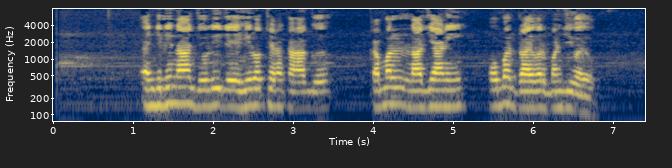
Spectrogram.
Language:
Sindhi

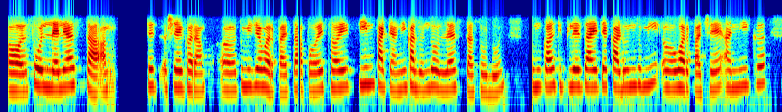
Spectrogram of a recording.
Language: Konkani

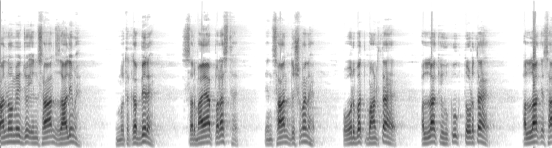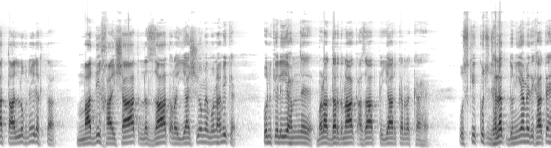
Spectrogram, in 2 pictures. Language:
Urdu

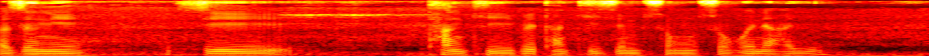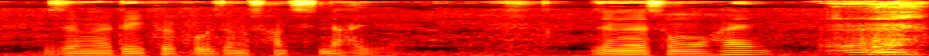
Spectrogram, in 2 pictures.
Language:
Bodo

